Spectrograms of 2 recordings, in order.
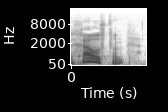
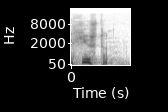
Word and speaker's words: Houston: Хаустон, вернее, оно пишется Хаустон, а читается Хьюстон.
